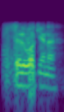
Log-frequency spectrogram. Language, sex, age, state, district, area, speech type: Tamil, male, 30-45, Tamil Nadu, Ariyalur, rural, conversation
